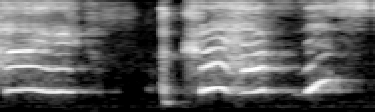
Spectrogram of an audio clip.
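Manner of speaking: very high, very loud, sugary put-on voice. Speaker retells ordering at a bakery, in a really high-pitched voice. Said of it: "I stepped into this really high pitched voice".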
